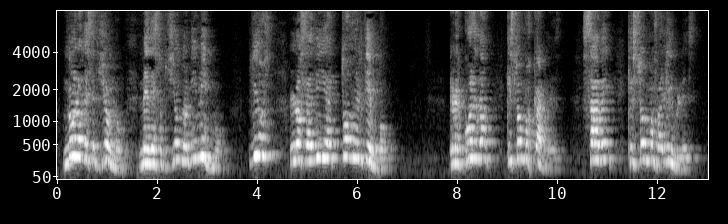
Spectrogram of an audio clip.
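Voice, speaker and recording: Speaking at a very slow pace with long, frequent pauses, a man uses an extremely high pitch and ordinary pitch variation amid audible room echo. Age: 60s. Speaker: pastor. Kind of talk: sermon.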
